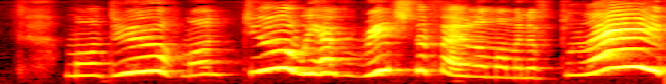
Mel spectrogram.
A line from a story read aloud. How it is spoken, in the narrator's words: Bismarck shouted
